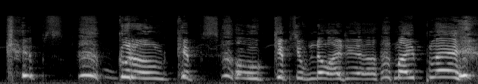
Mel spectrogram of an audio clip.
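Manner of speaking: loud, high, joyous greeting; bubbling, emotional delight; overjoyed. Acted. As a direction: gush over your old friend. Overjoyed actor greeting friend.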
